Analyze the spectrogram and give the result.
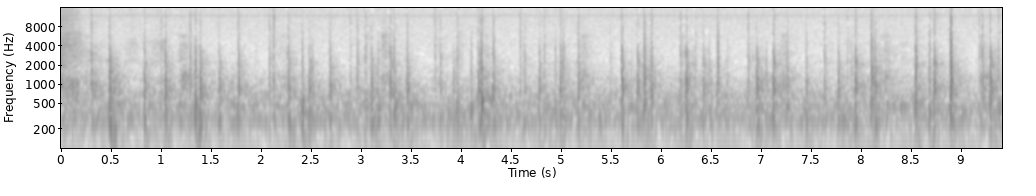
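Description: Long purple fingernails tap on a closed pink paperboard sticky notes organizer, first with one hand and then with both hands. A quick, irregular run of dry, sharp clicks with almost no ring sits over a faint steady hiss, each tap bright with a slight hollow papery body.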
